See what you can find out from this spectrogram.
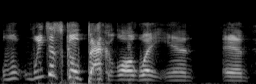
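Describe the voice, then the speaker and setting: A man's voice: high-pitched, very animated, moderate pace, sharp tone, no room sound, dull audio, pitched above the performer's own voice, full character voice. Man putting on a brash, blurting pegasus girl. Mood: flustered, defensive. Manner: stammering, blurting. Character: brash, defensive female pegasus with a hot temper. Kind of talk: fan fiction storybook reading.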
